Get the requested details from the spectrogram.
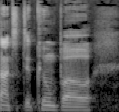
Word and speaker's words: Antetokounmpo: I'm thinking that me, Dante, and Giannis Antetokounmpo, that's a threesome that is going to be a lot of fun. – Hey, nice on the pronunciation, by the way.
